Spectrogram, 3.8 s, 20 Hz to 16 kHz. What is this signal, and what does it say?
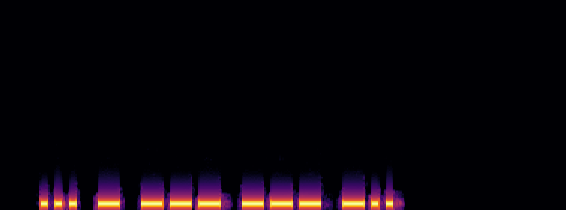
Morse code, heard as a keyed tone, about 25 wpm, 550 Hz. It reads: STOOD
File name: Ultimate Word List / 25WPM Ultimate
